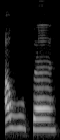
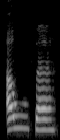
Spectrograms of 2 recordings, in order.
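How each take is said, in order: No difference in how they are said.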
